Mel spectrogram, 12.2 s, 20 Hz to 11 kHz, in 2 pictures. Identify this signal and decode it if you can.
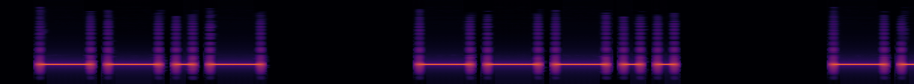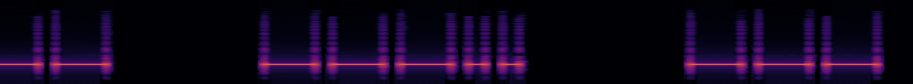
Morse code, heard as a keyed tone, about 10 wpm, spaced as for 6 wpm, 800 Hz. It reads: Q8O8O
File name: LEZIONI / 9 28 ws 10wpm 4124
